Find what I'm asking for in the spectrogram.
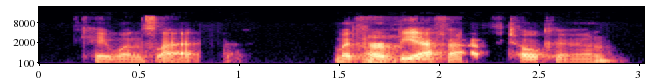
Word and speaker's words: Tolkien: It should really be Avatar for the Tolkiens. – That'd be great. Give the whales a SAG award. – Yeah. Mm-hmm. I hope they got their nomination certificate. They better. – I want to see Tolkien, or how do you say it? – Tolkien.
